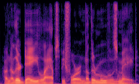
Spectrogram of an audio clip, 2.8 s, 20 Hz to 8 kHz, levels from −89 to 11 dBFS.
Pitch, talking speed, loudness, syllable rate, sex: 90 Hz, 170 wpm, -17 LUFS, 6.1 syllables/s, male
